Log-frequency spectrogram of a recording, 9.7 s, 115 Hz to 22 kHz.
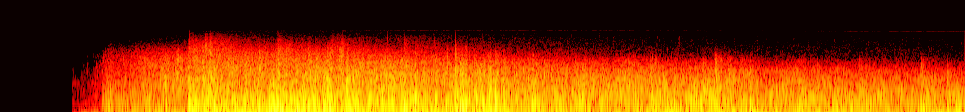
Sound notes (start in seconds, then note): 1.0 thunder rolling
